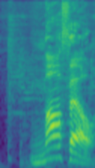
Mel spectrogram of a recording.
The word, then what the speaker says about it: Mafell: more info over bosch tools calm slash freak mah fell as it turns out that's how it's pronounced and it's a good thing we figured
